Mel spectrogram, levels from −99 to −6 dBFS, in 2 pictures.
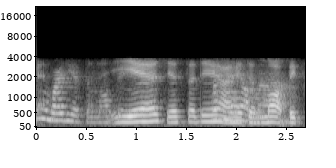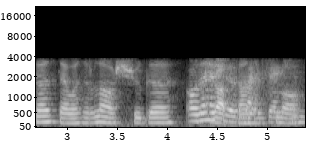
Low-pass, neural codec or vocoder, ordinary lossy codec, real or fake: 3.6 kHz; none; AAC, 32 kbps; real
